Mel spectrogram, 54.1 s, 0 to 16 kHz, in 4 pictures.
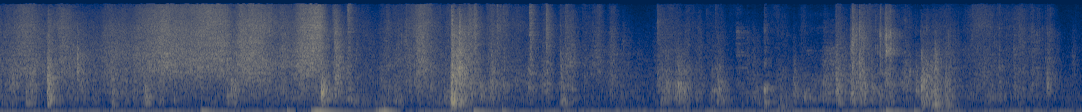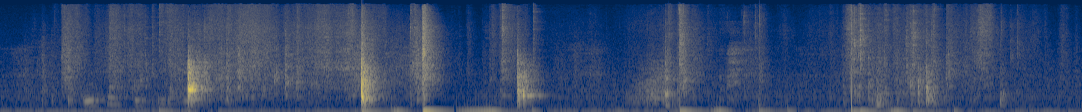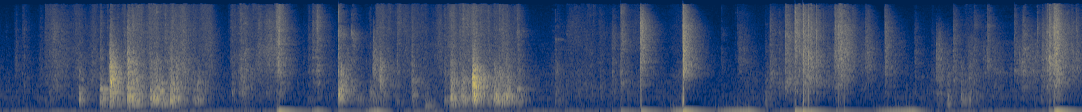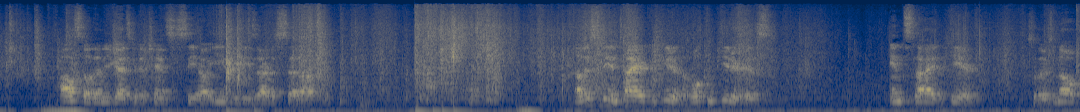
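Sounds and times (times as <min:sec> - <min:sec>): packaging rustling and crinkling: 0:14.1 - 0:20.0, 0:36.2 - 0:54.0.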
